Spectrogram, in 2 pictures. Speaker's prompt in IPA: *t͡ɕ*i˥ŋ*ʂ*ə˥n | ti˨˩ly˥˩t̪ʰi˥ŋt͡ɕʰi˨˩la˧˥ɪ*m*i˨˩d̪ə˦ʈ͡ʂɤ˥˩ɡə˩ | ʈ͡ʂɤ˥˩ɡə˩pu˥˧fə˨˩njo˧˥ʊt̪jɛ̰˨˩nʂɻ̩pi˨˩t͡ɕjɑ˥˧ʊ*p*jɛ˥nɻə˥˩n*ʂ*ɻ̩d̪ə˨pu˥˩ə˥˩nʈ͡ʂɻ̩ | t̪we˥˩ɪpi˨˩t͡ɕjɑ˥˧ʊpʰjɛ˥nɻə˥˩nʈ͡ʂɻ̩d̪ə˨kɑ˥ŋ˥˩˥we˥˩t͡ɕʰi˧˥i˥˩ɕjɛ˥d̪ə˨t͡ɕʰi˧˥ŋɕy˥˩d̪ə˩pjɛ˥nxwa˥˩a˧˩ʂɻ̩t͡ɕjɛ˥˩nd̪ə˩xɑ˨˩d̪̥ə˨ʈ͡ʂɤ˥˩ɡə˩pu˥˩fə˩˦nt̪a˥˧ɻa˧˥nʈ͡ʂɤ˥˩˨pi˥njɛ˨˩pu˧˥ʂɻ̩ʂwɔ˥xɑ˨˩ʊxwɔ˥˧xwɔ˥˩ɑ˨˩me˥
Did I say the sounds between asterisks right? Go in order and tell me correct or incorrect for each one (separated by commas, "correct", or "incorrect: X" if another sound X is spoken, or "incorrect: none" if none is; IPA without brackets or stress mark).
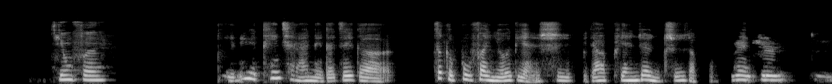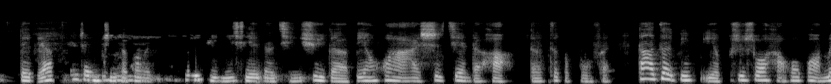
correct, incorrect: f, incorrect: n, incorrect: pʰ, incorrect: ʈ͡ʂ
